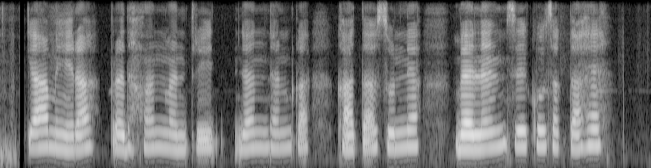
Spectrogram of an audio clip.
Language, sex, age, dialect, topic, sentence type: Hindi, female, 25-30, Garhwali, banking, question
